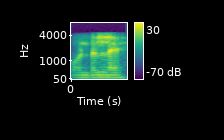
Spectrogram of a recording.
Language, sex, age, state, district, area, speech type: Malayalam, male, 18-30, Kerala, Idukki, rural, conversation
